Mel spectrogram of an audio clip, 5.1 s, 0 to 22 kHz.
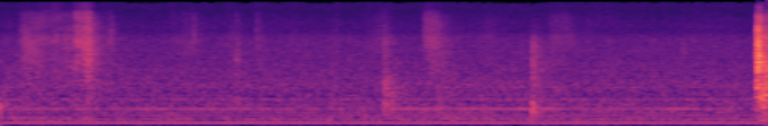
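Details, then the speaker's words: Performance V8, first start since the event: steady even idle with faint light ticks from the belt tensioner hitting itself; good oil pressure, normal idle, no rod knock. "That little like knocking noise that you hear, that's just the belt tensioner like fully hitting itself."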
